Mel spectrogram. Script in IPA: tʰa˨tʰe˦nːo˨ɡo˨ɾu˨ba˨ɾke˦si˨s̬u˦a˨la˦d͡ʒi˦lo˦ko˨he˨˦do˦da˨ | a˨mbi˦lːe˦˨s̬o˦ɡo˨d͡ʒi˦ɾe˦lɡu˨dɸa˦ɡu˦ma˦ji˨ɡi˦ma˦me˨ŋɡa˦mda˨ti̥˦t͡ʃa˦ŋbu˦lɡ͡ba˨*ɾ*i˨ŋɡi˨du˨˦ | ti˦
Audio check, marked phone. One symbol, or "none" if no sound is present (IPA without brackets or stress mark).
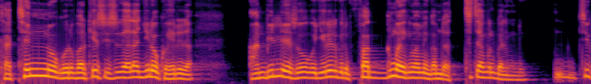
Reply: l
